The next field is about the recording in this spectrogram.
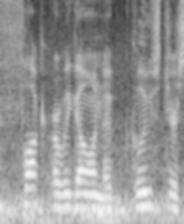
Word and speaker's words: Gloucester: Then there's a lot more vowels and consonants than it would be that I would think Gloucester is spelled. – Yeah, you can knock the U out of there, the C, one of the E's.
